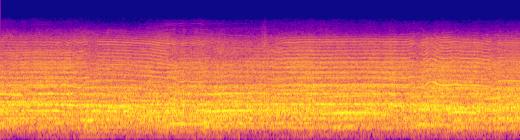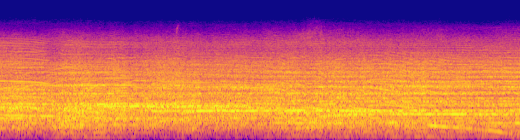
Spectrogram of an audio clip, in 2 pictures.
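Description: A large apostolic (mapostori) congregation singing a hymn together, many voices holding long notes in chorus.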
